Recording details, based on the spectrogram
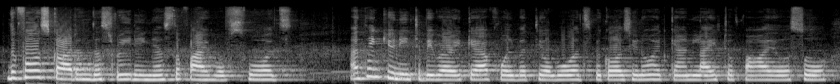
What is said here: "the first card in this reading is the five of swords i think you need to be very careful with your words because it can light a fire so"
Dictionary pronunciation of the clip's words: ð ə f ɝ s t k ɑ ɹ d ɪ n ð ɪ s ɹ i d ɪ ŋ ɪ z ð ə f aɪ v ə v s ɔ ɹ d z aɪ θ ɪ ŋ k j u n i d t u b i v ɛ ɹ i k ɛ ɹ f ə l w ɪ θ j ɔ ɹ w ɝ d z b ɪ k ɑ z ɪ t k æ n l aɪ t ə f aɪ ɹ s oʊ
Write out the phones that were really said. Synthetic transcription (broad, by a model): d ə f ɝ s t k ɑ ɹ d ɪ n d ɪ s ɹ i d ɪ ŋ ɪ z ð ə f aɪ v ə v s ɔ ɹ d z aɪ t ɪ ŋ k j u n i d t u b i v ɛ ɹ i k ɛ ɹ f ə l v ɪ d j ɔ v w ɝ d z b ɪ k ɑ z ɪ t k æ n l aɪ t ə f aɪ l s oʊ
